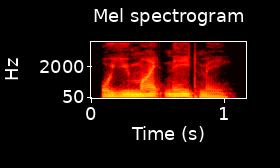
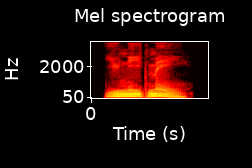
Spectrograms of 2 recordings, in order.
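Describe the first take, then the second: First: "Or you might need me." with "need" stressed, "me" light; "need" carries the weight, a falling tune after it. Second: "You need me?" with the weight landing on "me"; "me" hit hardest, falling off it; stress on me. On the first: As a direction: punch "need", let "me" fall away. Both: Acted.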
